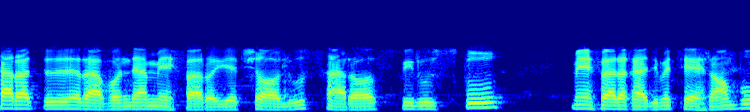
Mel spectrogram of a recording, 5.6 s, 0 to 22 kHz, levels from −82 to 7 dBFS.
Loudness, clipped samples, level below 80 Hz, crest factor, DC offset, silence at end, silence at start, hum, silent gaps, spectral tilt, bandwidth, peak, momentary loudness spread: -30 LUFS; under 0.1%; -76 dBFS; 20 dB; under 0.1%; 0 s; 0 s; none; none; -3 dB/octave; 4.4 kHz; -10 dBFS; 8 LU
